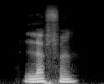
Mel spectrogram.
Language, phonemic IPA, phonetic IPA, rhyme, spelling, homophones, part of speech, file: French, /fɛ̃/, [fẽ], -ɛ̃, fin, faim / fins / feins / feint / feints, noun / adjective, Fr-fin.ogg
- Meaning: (noun) 1. end, close, finish 2. end, end goal, objective, purpose; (adjective) 1. thin, fine 2. kind, nice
